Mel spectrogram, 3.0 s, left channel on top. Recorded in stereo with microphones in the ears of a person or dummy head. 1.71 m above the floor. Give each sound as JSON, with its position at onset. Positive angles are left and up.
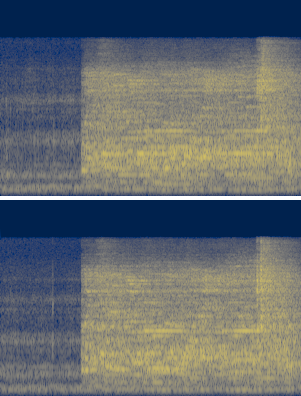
{"t": 0.8, "sound": "a clap", "side_deg": -15, "distance_m": 0.9}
